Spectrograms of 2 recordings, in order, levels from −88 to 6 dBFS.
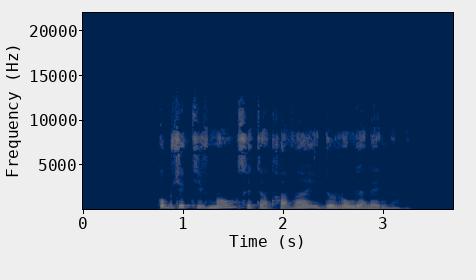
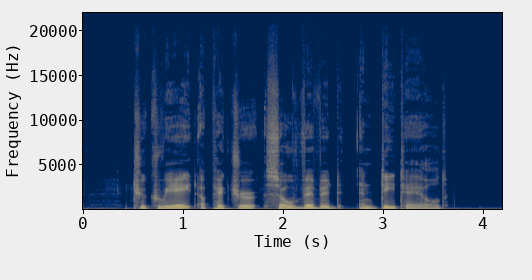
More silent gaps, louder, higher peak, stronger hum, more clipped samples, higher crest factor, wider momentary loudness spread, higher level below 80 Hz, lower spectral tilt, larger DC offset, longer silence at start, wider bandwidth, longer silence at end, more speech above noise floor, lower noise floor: neither; second, -49 LUFS vs -27 LUFS; second, -32 dBFS vs -8 dBFS; neither; neither; about the same, 18 dB vs 18 dB; about the same, 8 LU vs 9 LU; second, -84 dBFS vs -36 dBFS; about the same, -5 dB/octave vs -6 dB/octave; neither; first, 0.75 s vs 0.5 s; second, 13.5 kHz vs 16 kHz; about the same, 0.45 s vs 0.55 s; first, over 41 dB vs 34 dB; first, under -90 dBFS vs -60 dBFS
